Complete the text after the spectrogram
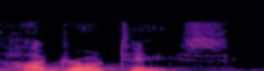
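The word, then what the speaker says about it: hadrotes (ἁδρότης): H-A-D-R-O-T, long E-S, hadrotes.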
